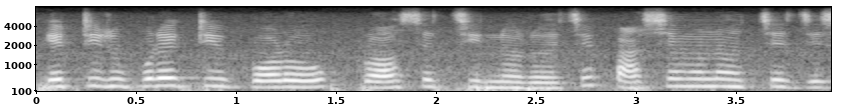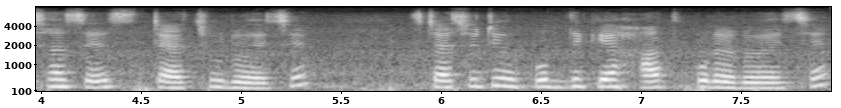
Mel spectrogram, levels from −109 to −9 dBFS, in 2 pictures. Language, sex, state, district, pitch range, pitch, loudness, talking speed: Bengali, female, West Bengal, Paschim Medinipur, 210-250 Hz, 230 Hz, -17 LUFS, 160 wpm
